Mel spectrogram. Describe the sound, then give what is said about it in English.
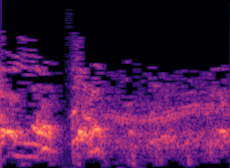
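A sled dog team barks and yips together in a dense, excited chorus, with overlapping high cries and short yelps running continuously. “King and the dog team had quieted down, and the only sound was the crunching of the sled.”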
